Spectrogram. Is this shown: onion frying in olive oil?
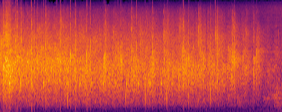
no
